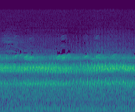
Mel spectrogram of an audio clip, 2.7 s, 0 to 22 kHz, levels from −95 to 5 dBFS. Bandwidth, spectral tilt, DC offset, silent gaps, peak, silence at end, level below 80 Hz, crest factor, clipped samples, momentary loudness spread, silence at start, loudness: 16 kHz; -2 dB/octave; under 0.1%; none; -14 dBFS; 0 s; -60 dBFS; 14 dB; under 0.1%; 4 LU; 0 s; -27 LUFS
